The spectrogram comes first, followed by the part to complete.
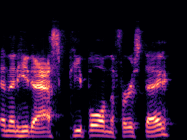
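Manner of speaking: ordinary talk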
